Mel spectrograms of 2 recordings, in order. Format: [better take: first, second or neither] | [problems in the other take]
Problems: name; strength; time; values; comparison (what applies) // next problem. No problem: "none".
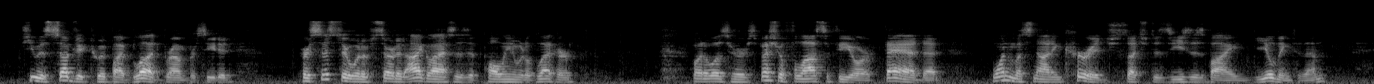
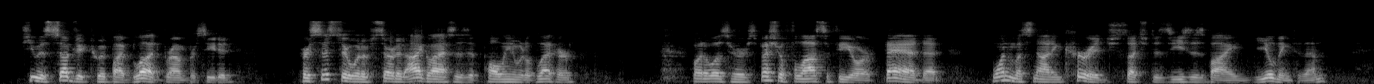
first | noise reduction (neural separator model SepFormer DNS4)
